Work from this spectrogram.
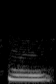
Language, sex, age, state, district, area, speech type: Kannada, male, 30-45, Karnataka, Belgaum, urban, conversation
